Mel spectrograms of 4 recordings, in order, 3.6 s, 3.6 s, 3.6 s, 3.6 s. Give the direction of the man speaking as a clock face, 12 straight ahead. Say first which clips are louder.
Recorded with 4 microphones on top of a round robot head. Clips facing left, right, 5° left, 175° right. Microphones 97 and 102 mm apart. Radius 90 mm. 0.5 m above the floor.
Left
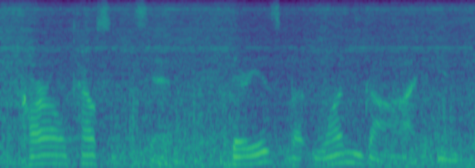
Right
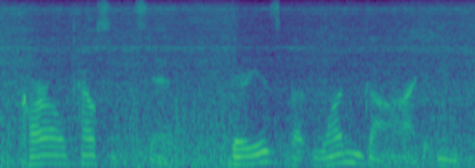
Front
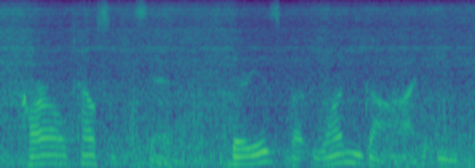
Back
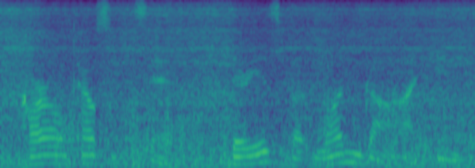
Right 1 dB, front 3 dB; 1 o'clock.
